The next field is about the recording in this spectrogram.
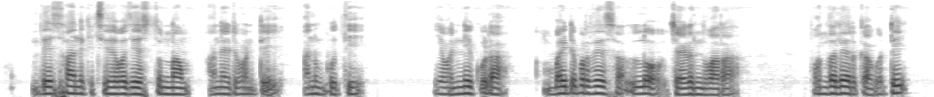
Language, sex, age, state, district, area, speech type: Telugu, male, 30-45, Andhra Pradesh, Kadapa, rural, spontaneous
